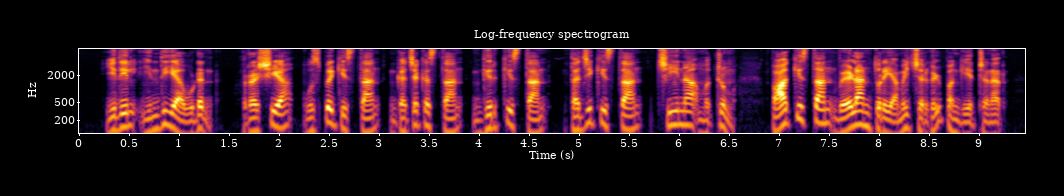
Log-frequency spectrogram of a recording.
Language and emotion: Tamil, neutral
